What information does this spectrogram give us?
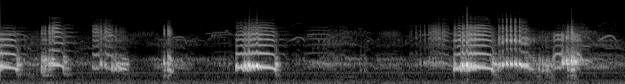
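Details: A large flock of Eurasian cranes resting at the Hula Nature Reserve, Israel, a lake and swamp site, gives loud, rolling trumpeting calls, several birds overlapping in bursts every second or two, with a faint steady hum underneath.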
